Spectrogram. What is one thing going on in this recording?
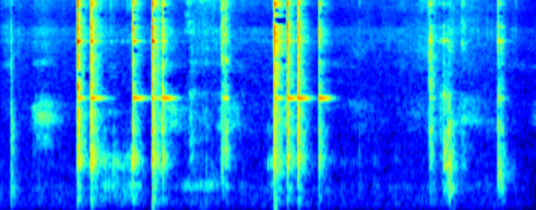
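A metal scoop clinks against a glass.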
